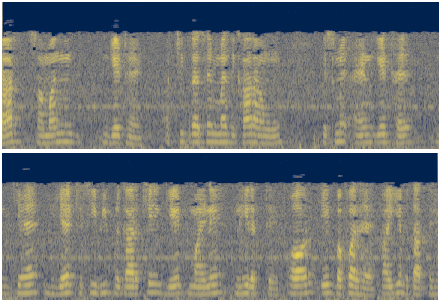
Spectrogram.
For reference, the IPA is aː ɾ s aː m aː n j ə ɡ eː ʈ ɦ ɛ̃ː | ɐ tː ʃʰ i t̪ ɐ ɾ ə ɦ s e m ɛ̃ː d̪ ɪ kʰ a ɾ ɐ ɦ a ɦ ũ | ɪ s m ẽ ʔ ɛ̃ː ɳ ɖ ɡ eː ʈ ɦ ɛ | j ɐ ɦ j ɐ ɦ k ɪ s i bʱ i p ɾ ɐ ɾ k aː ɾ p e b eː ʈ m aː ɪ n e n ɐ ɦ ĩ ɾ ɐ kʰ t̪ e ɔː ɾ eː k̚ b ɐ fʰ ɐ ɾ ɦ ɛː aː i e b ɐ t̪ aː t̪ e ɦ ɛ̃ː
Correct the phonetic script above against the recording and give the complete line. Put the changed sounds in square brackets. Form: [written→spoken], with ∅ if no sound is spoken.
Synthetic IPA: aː ɾ s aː m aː n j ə ɡ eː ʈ ɦ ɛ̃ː | ɐ tː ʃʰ i t̪ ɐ ɾ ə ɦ s e m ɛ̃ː d̪ ɪ kʰ a ɾ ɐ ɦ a ɦ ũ | ɪ s m ẽ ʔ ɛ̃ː ɳ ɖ ɡ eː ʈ ɦ ɛ | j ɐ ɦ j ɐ ɦ k ɪ s i bʱ i p ɾ ɐ [ɾ→∅] k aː ɾ [p→k] e [b→ɡ] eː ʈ m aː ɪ n e n ɐ ɦ ĩ ɾ ɐ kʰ t̪ e ɔː ɾ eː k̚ b ɐ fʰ [ɐ→ə] ɾ ɦ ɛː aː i e b ɐ t̪ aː t̪ e ɦ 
